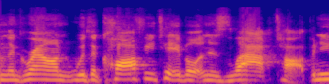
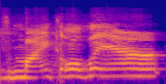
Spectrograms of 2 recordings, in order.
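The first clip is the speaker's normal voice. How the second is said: put-on high, drawn-out voice of a girl caller; imitated high-voiced caller asking; caller impression; 6 semitones higher, slower than usual. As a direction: mimic her, pitched up and slow. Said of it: "And she goes".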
